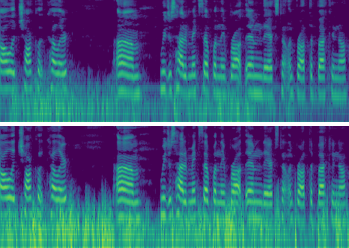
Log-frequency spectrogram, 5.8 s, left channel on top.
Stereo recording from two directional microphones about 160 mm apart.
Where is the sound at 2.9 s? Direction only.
10° right (ahead or behind).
